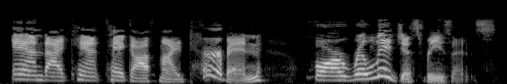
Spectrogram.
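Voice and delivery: high, loud, slow excuse; mock-solemn villain. A narrator's reading. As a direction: draw it out theatrically. Disguised villain makes an excuse.

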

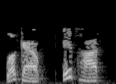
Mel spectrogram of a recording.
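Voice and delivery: loud, squawky parrot voice; talking bird. A narrator's reading. Old Mina the bird warning them at supper, loud squawk. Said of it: "a voice said".

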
